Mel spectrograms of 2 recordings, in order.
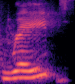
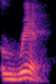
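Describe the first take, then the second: First: The syllable has a long 'ay' vowel. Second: The syllable has a short 'i' vowel. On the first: The speaker calls it wrong. "not rate" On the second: The speaker calls it right.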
